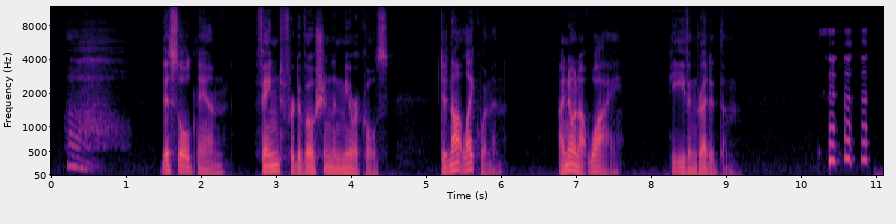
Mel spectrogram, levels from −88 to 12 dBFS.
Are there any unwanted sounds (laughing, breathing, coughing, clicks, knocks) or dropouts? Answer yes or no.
yes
